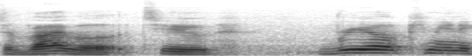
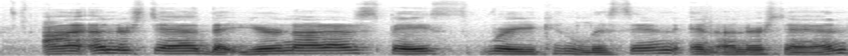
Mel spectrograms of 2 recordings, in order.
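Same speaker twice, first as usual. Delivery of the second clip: plain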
